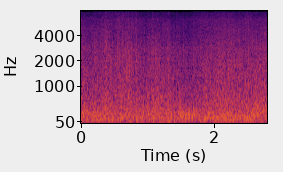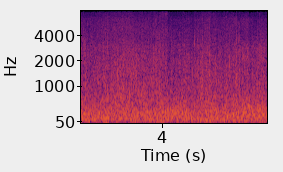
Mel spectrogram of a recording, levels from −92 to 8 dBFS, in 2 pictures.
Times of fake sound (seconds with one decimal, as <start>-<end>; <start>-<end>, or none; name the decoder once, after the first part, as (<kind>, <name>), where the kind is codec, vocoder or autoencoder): 1.2-2.5 (codec, DAC)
